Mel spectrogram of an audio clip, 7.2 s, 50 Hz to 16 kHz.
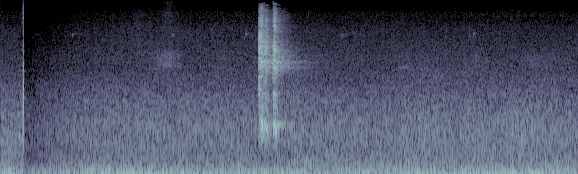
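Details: A common pheasant crows from a tree in a zoo on 18 November 2020, giving one harsh, rasping two-note crow over a steady low rumble of distant traffic, with a single sharp click earlier.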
